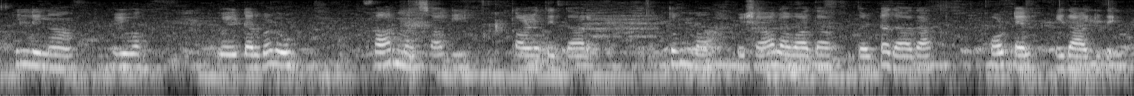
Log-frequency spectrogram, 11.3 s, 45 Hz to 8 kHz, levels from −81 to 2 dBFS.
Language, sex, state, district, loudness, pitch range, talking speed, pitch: Kannada, female, Karnataka, Dharwad, -17 LUFS, 195-240 Hz, 60 wpm, 210 Hz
